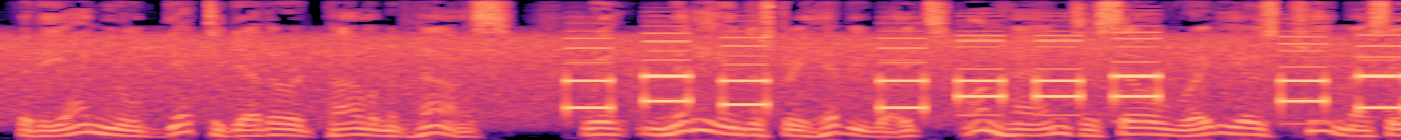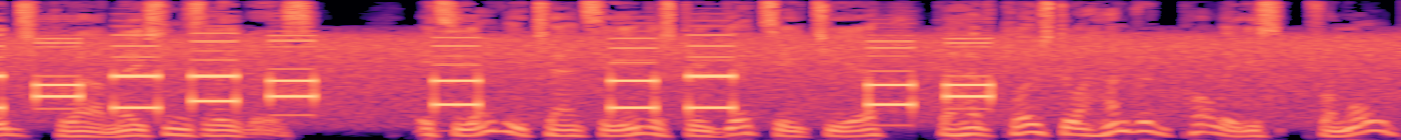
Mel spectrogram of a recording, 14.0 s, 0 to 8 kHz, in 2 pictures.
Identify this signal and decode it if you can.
DTMF, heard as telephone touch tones, dialled by machine, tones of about 220 ms, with speech in English. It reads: 295 200# 83*390 5 23 4*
